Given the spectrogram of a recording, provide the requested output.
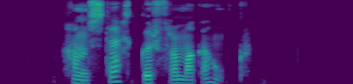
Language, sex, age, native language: Icelandic, male, 18-19, Icelandic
